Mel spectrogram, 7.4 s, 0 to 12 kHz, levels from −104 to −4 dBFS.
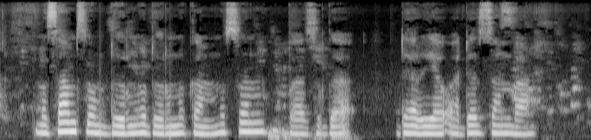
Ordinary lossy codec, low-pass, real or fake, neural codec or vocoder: AAC, 64 kbps; 10.8 kHz; real; none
